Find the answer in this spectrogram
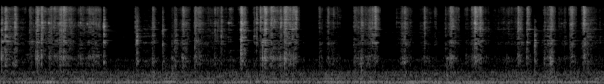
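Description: Silver chain and metal tweezers clinking and scraping against a small stainless steel pot as the chain is swished through hot sulfur blackening solution, with irregular clinks throughout. A steady low hum runs underneath.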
